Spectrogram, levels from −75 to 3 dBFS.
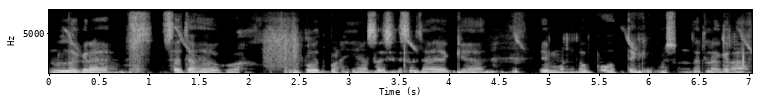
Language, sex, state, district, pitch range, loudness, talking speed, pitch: Hindi, male, Jharkhand, Jamtara, 125-135 Hz, -18 LUFS, 160 wpm, 130 Hz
